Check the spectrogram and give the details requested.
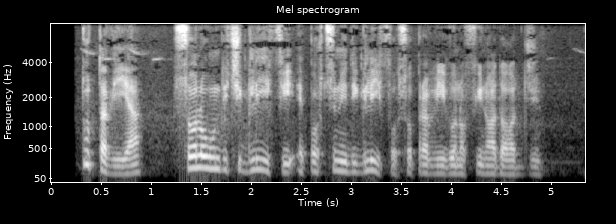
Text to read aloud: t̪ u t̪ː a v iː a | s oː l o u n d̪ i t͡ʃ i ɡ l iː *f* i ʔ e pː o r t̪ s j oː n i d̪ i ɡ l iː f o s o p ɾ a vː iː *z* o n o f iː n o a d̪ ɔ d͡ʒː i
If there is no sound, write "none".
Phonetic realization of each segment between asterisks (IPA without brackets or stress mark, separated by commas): f, v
